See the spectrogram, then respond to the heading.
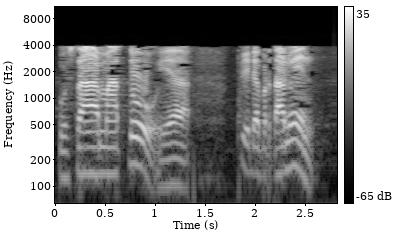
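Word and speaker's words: Usamatu (أسامةُ): Usamatun, Usamatun. Nah, ini juga salah. Ya, Usamatu. Usamatu. Nah, ini. Sehingga bukan hanya memberi nama, tapi harus tahu juga cara baca nama anaknya ini. Kalau di akhir marbutoh, maka tidak bertanwin.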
